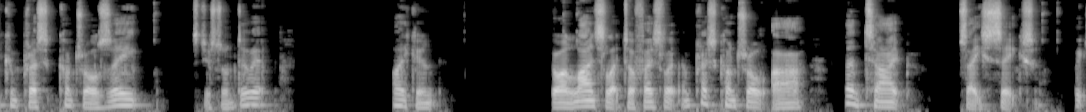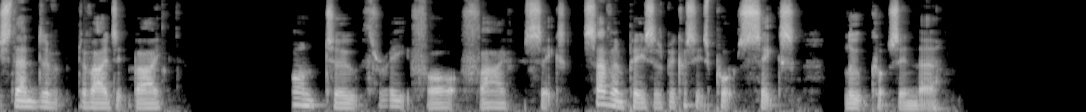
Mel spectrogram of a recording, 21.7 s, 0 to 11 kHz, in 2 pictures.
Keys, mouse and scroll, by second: 0.0 click, 0.3 ctrl+z, 1.2 ctrl+z, 1.2 click, 1.7 click, 2.2 middle click, 2.5 ctrl+z, 4.7 click, 5.8 click, 7.4 ctrl+r, 9.5 6, 10.6 click, 12.6 right click.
